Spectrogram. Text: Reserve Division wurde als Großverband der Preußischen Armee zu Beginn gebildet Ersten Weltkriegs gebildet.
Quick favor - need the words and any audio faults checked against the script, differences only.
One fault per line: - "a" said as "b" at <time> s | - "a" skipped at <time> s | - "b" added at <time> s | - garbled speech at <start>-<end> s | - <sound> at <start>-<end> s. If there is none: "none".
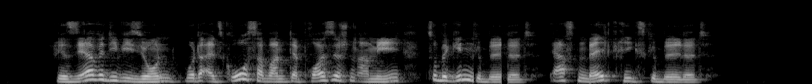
- dropout at 5.0-5.1 s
